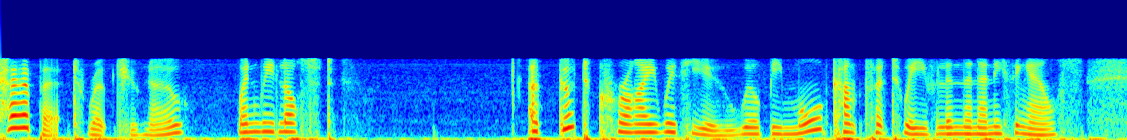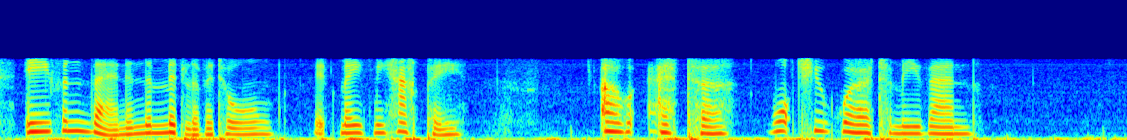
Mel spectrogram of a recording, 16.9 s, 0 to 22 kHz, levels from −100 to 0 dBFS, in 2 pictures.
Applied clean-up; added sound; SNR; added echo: none; none; none; none.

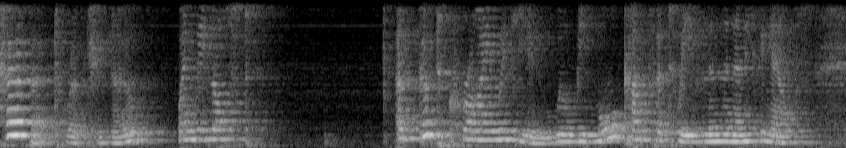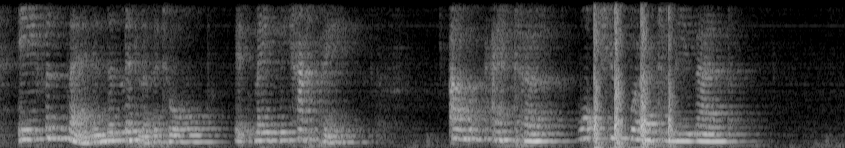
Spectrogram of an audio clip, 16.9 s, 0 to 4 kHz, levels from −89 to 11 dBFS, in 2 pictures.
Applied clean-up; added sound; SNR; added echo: none; Knock; 1 dB; reverberation time 0.9 s.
